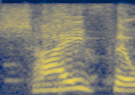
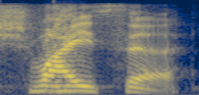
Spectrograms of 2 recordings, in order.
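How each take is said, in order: First: The word starts with sh and no w. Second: The word starts with sh followed by w. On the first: The speaker calls it right. "das heißt Scheiße" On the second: The speaker calls it wrong. "und nicht Schweiße"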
